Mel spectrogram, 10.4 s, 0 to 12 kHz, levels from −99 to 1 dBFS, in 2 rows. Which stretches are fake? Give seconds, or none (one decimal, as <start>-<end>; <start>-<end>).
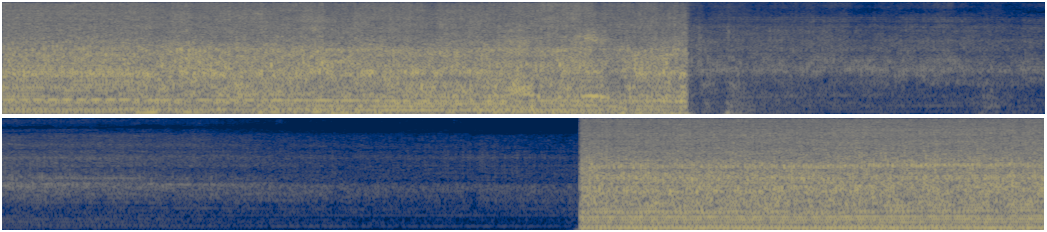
0.7-5.1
